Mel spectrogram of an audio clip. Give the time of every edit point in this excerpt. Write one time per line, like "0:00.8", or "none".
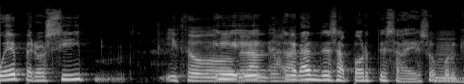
none

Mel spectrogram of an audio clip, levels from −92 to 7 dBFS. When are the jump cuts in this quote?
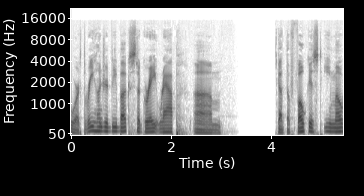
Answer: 0:01.3
0:04.1

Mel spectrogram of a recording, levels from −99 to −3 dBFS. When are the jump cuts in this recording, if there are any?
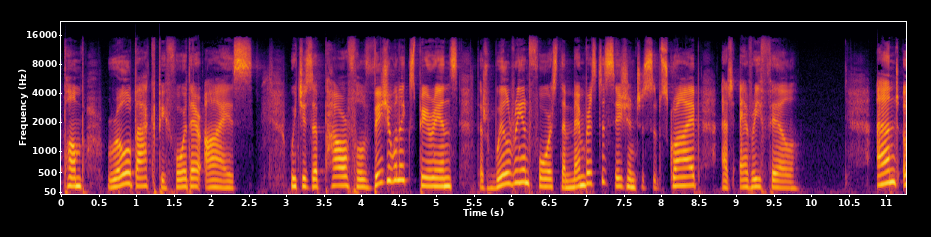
none

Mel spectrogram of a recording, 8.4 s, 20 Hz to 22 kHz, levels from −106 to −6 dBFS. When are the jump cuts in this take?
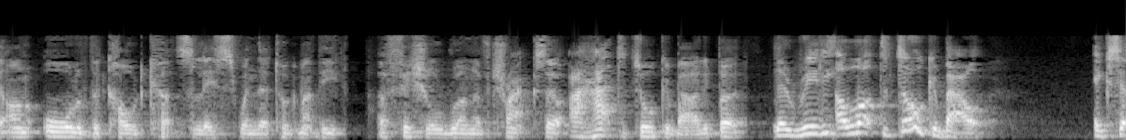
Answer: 0:06.3

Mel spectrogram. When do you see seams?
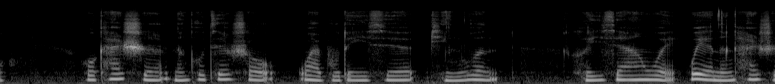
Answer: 0:06.8

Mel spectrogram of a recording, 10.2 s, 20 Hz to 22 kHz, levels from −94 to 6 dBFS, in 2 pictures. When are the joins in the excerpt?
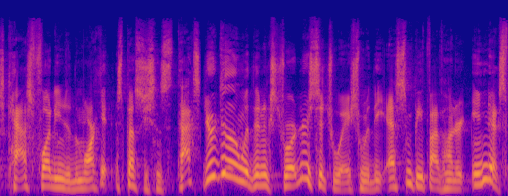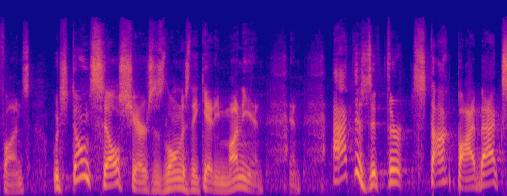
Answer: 0:02.0
0:07.1
0:08.0

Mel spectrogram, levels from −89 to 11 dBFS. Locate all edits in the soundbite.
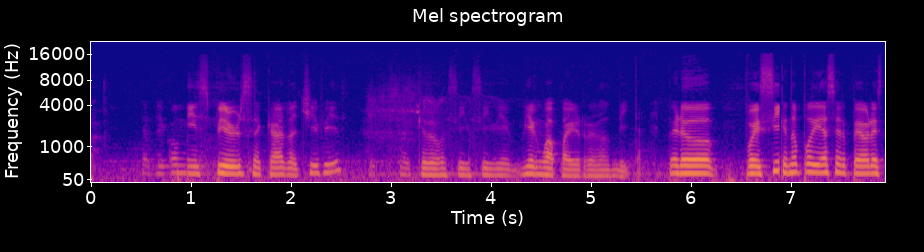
0:01.0
0:03.8
0:05.7
0:06.9

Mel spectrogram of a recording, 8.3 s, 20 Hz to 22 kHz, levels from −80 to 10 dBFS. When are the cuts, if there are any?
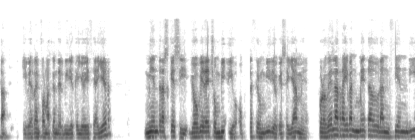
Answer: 0:06.3

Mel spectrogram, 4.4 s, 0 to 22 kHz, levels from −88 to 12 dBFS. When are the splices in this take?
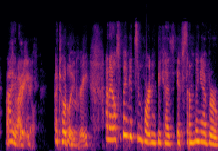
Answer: none

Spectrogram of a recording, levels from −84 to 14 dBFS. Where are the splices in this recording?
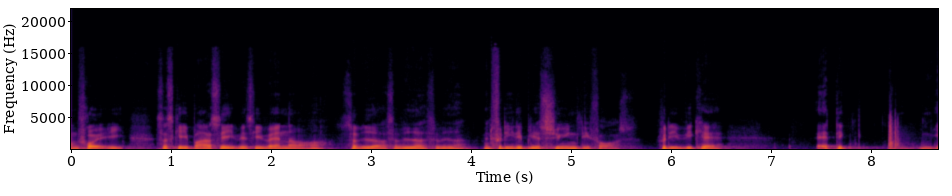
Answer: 0:04.1

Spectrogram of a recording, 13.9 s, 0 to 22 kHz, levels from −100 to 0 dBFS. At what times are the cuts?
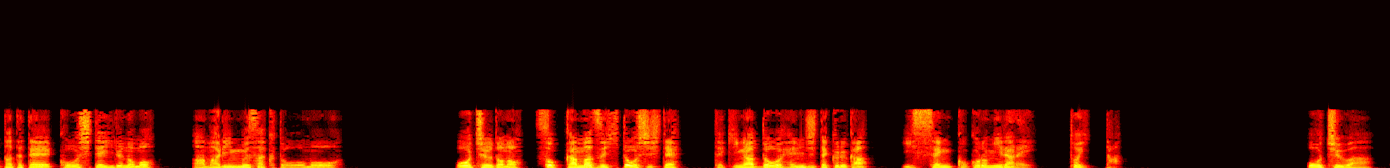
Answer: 0:05.3
0:10.5

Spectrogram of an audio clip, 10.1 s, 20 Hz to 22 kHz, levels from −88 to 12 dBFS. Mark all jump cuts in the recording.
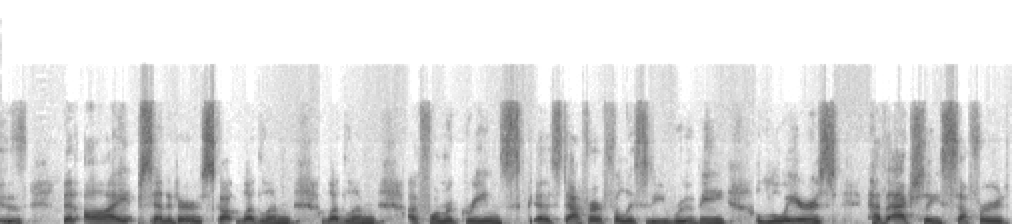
0:01.4
0:03.2
0:07.5

